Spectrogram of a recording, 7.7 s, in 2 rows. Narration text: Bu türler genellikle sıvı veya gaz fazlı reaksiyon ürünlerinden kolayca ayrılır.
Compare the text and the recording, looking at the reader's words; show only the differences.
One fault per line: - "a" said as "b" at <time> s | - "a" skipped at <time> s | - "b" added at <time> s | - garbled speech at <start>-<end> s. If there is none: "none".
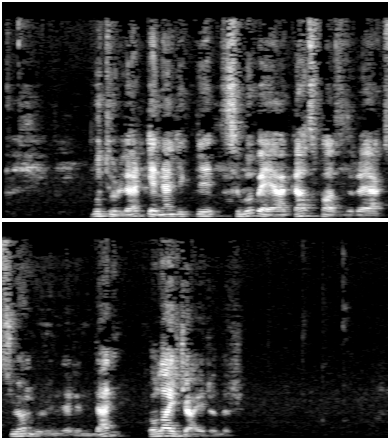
none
